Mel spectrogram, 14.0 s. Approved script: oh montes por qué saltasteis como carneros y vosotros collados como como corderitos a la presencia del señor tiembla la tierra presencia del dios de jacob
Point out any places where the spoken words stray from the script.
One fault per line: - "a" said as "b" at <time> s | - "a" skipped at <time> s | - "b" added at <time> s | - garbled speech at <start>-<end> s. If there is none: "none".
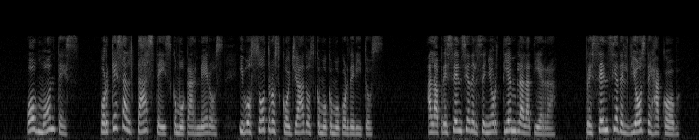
none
